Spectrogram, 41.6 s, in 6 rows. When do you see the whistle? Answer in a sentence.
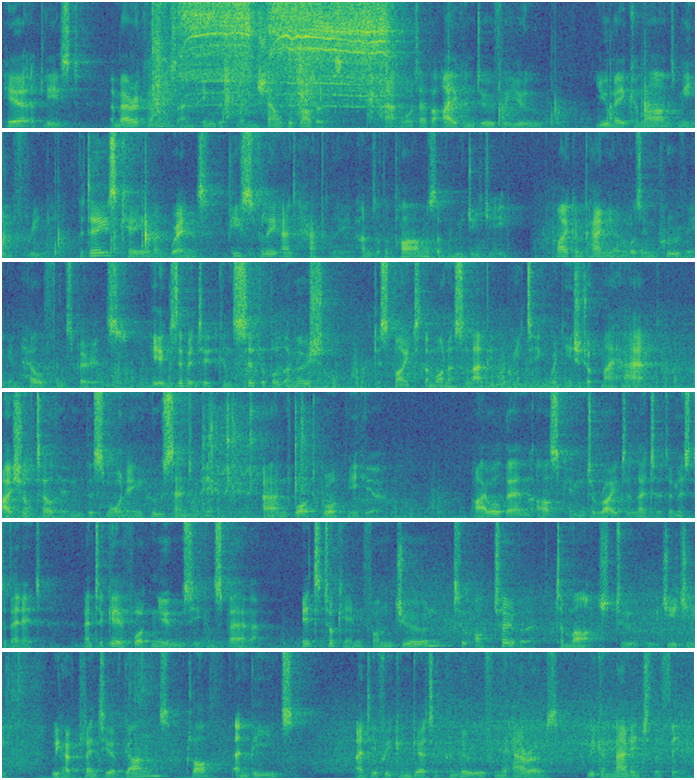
You can't hear the whistle here.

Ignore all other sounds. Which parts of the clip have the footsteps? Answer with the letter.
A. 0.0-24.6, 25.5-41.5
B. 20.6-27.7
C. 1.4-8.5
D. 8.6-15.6
C.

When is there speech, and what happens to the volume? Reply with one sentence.
The speech can be heard from 0.0 to 24.6 s, at a steady volume; and from 25.5 to 41.5 s, at a steady volume.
